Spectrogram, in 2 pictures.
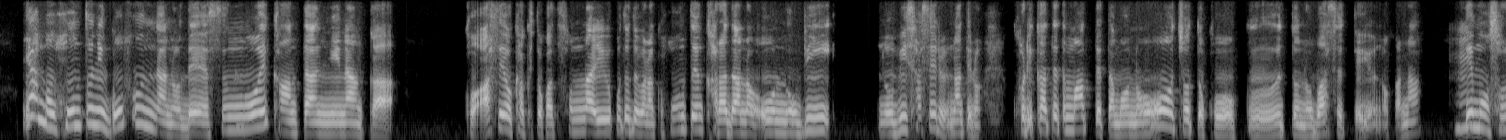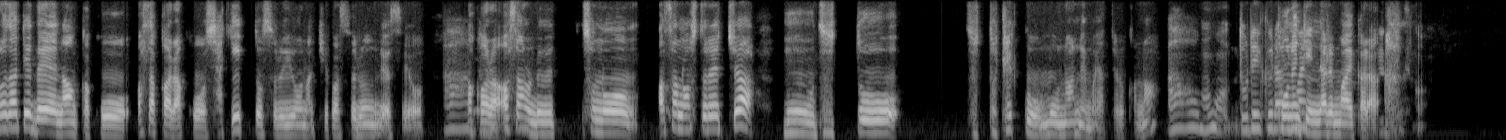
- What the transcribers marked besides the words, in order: unintelligible speech; distorted speech; laugh
- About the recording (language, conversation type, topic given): Japanese, podcast, 朝のルーティンで、何かこだわっていることはありますか？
